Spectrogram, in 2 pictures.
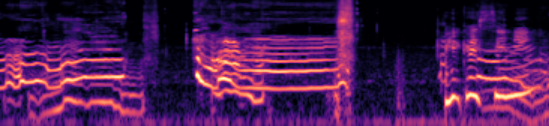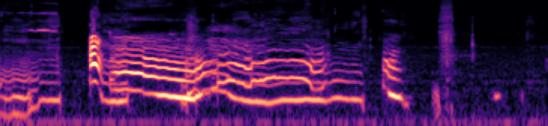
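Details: Dogs singing: long, wavering, harmonic howls, rising and falling in pitch, several drawn-out notes of one to three seconds with short pauses between, and a steady low hum in the background.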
